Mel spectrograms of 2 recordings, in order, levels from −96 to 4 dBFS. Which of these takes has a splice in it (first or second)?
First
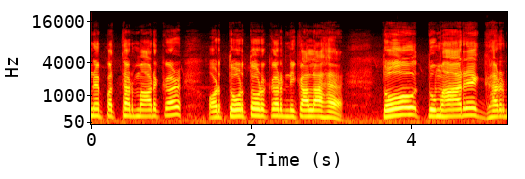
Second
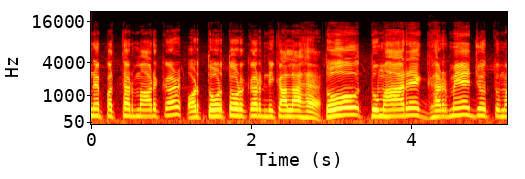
second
